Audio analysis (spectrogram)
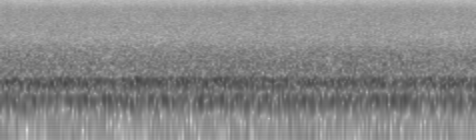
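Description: Honey bees buzz in a dense, steady drone around a light hive frame holding pollen, eggs and a little honey, close and continuous with no talk.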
